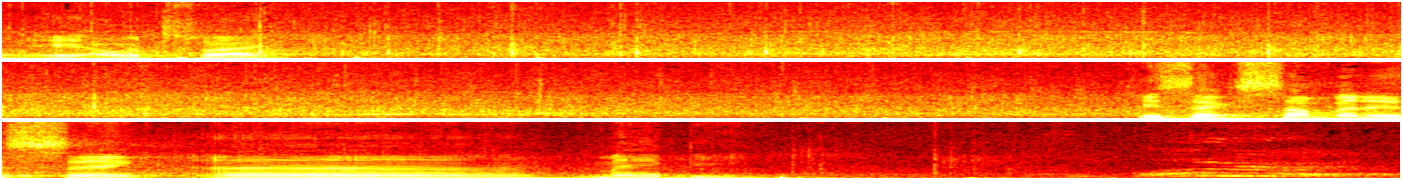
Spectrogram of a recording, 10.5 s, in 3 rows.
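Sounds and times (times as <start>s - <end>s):
crowd applauding: 0.0s - 8.3s
speech: 0.1s - 0.9s, 6.3s - 9.0s.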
